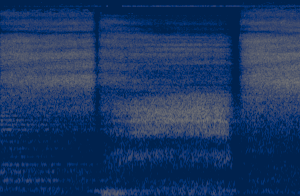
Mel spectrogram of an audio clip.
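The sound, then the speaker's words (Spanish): A deep, slow breath drawn in through the nose, inflating the belly, and then let out through the nose while contracting the belly, an airy hissing rush that fills the moment with no talking. “hacer una inhalación profunda por la nariz, y exhalar por la nariz.”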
